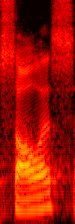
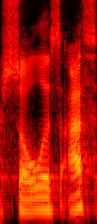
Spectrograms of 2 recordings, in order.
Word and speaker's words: Fort Solis: also briefly chat about Fort Solace or Solas I've heard it pronounced both ways that came out about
